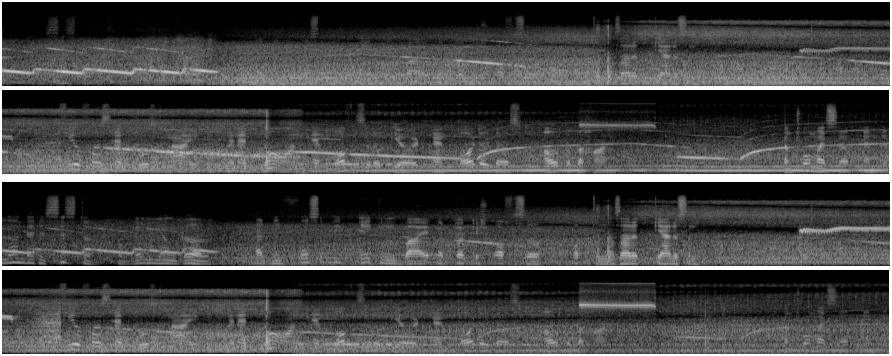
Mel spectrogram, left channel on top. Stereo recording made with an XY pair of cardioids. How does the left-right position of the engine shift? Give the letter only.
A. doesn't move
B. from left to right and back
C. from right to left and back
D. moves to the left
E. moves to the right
E.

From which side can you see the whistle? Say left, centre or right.
right.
